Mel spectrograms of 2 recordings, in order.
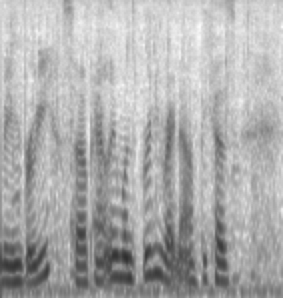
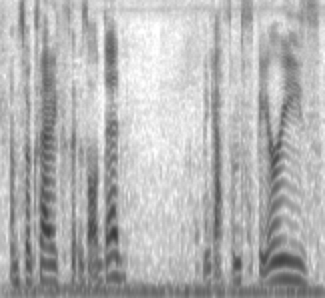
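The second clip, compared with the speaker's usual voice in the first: normal talking voice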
